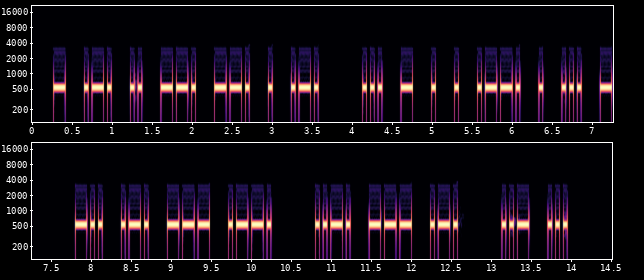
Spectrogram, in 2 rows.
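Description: Morse code, heard as a keyed tone, about 25 wpm, spaced as for 20 wpm, 550 Hz. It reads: TRIGGER STEEPEST DROP FOR US
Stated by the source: Morse code news headlines practice at 20 wpm.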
